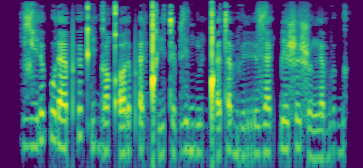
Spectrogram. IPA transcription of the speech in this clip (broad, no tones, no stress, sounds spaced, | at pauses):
ʑ i ɾ ø p o ɾ æ pʰ ø kʼ i ɡ ɵ qʼ o ɾ ɵ pʼ æ ǃʼ i t ø p z i b m ʉ ǃʼ æ t æ b ʉ r ʉ z æ k͡p i ʂ i ʂ ɵ ŋ æ b ɵ ɡ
